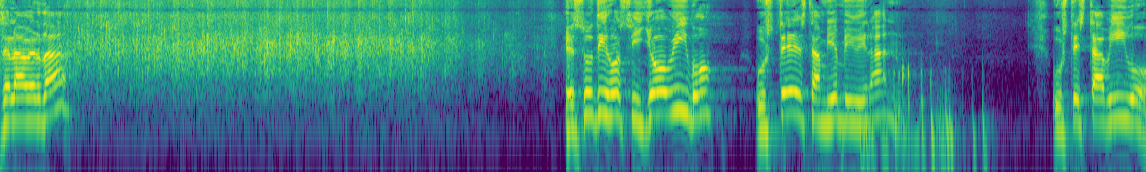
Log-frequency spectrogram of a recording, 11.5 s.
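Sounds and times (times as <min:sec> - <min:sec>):
speech: 0:00.0 - 0:00.8, 0:05.7 - 0:09.3, 0:10.5 - 0:11.4
audience applause: 0:00.6 - 0:05.6.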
